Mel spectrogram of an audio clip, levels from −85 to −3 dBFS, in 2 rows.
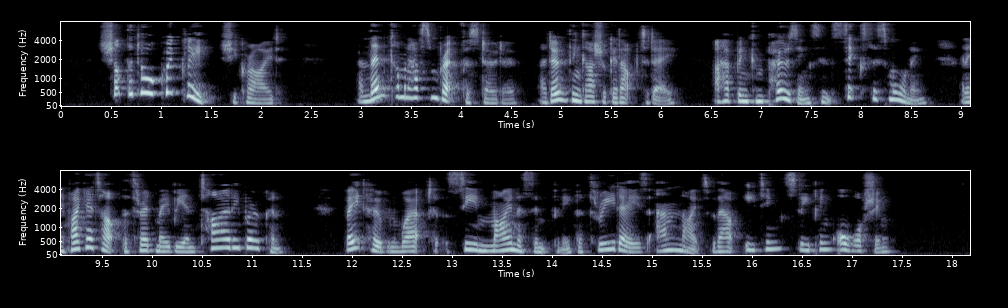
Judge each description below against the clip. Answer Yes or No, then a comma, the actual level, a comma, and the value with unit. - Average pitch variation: No, wide, 8.1 semitones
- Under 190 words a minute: No, average, 195 wpm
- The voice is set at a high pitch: Yes, high, 200 Hz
